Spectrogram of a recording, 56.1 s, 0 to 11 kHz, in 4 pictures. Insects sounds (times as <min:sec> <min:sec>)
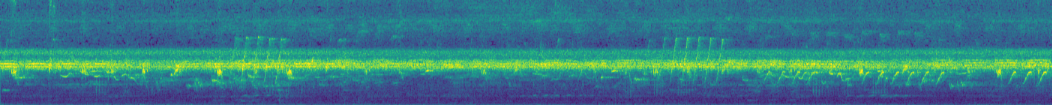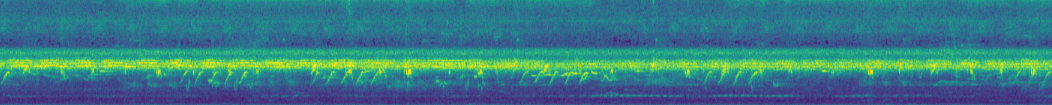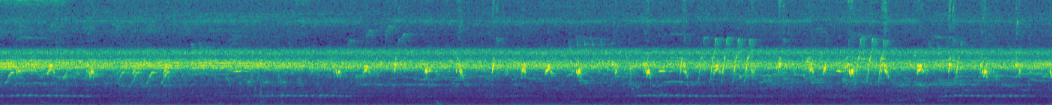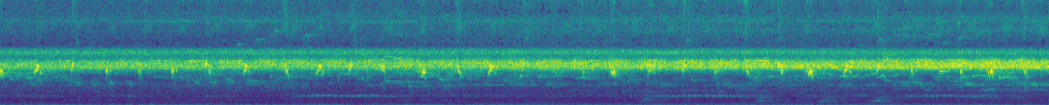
0:16.1 0:56.0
